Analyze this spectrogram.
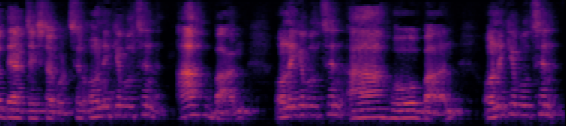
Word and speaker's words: আহ্বান: উচ্চারণ হবে আহ্বান। আমরা যখন এরকম ভাবে হ এবং ব, একটু খেয়াল করো, হ এবং ব এরকম ভাবে যুক্তাক্ষরে দেখতে পাবো, তখন সব সময় সেটার উচ্চারণ হবে ও এবং ভ, এইভাবে আমরা উচ্চারণ করতে হবে।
